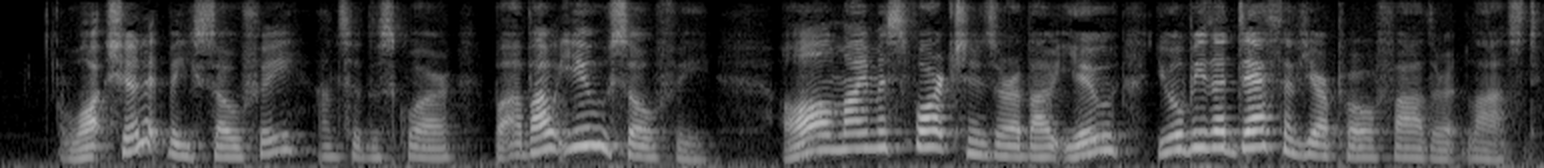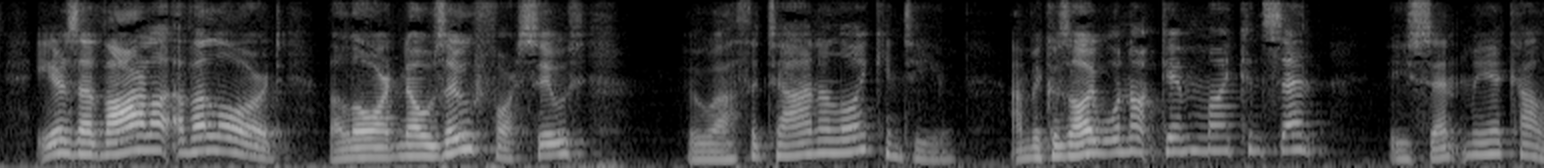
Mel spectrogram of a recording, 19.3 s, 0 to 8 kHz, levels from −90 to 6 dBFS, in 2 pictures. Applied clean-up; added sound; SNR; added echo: none; none; none; none.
